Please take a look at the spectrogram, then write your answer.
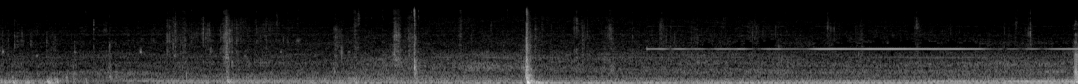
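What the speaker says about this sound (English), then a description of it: "the sound you just heard was the car letting you know that the key has left proximity of the vehicle while the engine is still running" A 2020 Genesis G90 sounds a steady electronic warning tone because the key has left the car's proximity while the engine runs. The tone starts partway through and holds under a low idle hum, with a few faint clicks.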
